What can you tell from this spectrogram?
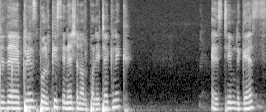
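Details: Adult male speaker; plain speech.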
